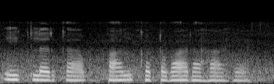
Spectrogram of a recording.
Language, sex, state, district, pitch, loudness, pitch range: Hindi, female, Mizoram, Aizawl, 200 Hz, -16 LUFS, 190-205 Hz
